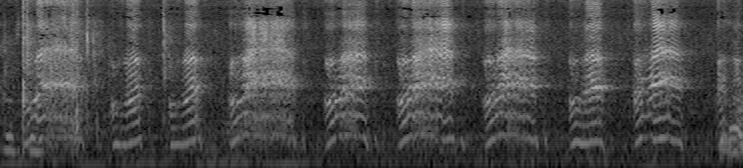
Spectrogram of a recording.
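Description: Rhythmic, strong newborn crying, about eight cries in rapid succession with brief breaths between; a vigorous normal newborn cry.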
